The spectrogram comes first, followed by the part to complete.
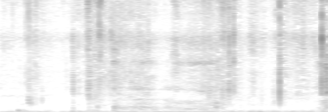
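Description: Faint footsteps in grass, a few soft crunches over a low rumble.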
